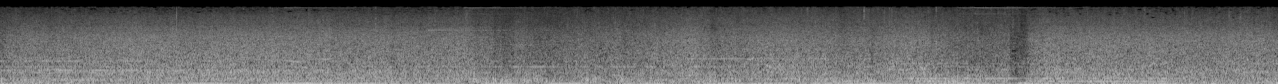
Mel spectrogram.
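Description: Steady, even rush of falling water: a dense hiss with no breaks.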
